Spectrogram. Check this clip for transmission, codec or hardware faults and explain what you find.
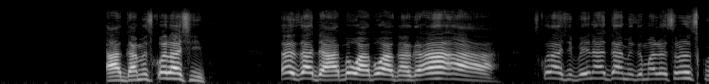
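Good news: I listened to the whole speech clip and found nothing worth flagging.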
